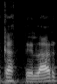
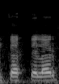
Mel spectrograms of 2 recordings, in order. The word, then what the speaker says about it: Castellar: Castelar lo pronuncian Castelar, pero se escribe Castellar.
